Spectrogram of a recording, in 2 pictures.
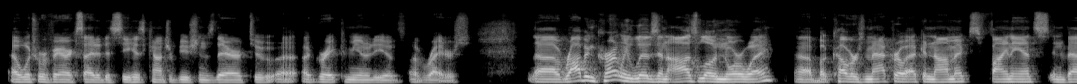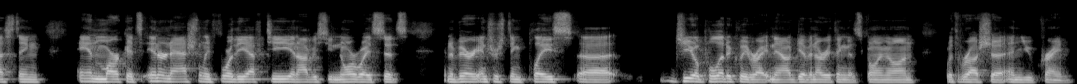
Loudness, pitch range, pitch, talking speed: -18 LUFS, 110-125 Hz, 120 Hz, 165 wpm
